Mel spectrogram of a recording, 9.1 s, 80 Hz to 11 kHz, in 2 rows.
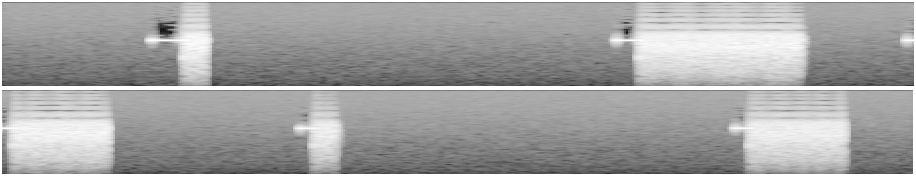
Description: ACARS aircraft data, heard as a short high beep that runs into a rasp, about 2400 baud.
